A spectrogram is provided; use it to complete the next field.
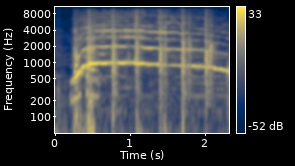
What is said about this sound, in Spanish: Bueno, estos aplausos y gritos son para vos.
